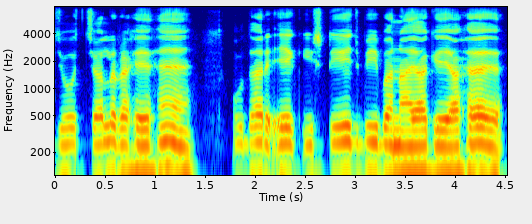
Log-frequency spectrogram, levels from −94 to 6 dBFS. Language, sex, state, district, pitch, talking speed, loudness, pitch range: Hindi, male, Jharkhand, Ranchi, 120 Hz, 145 wpm, -17 LUFS, 115-125 Hz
